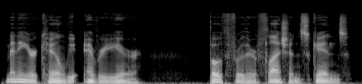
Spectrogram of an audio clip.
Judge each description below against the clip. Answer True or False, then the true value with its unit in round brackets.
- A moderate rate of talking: True (180 wpm)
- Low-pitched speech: True (85 Hz)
